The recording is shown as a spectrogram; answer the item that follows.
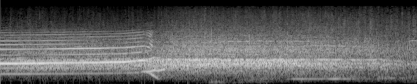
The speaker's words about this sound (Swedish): Saknas inte någon? Ge en stor applåd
